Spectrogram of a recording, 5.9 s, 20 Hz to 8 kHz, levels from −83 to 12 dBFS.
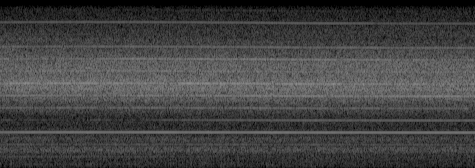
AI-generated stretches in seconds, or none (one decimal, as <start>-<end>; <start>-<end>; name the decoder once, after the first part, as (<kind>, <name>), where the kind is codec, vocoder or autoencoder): none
